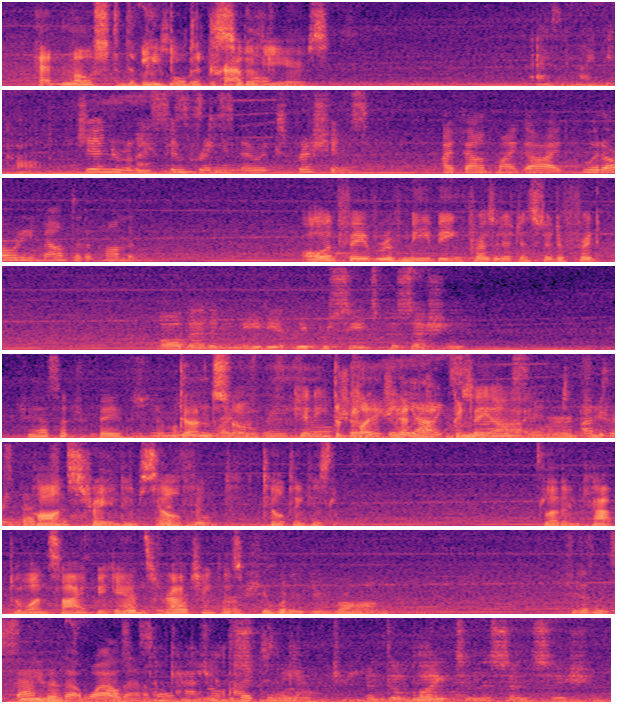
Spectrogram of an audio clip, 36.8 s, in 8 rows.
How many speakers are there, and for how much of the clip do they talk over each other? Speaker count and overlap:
nine, about 33%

